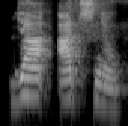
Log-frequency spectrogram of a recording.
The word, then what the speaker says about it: ya'atznu: Yahatznu, Ya'atznu, the ayin okay. is silent.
